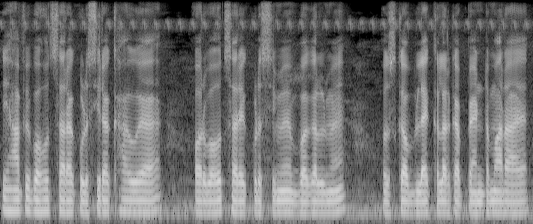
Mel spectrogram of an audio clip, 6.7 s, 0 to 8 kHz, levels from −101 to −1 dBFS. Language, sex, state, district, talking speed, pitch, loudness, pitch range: Hindi, male, Jharkhand, Deoghar, 195 wpm, 105 Hz, -21 LUFS, 100-110 Hz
